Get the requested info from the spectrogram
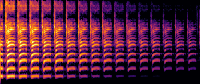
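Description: A short vocal chop echoed by a ping-pong delay: the same sung syllable repeats about six times a second, each echo a little softer, dying away over about four seconds.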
